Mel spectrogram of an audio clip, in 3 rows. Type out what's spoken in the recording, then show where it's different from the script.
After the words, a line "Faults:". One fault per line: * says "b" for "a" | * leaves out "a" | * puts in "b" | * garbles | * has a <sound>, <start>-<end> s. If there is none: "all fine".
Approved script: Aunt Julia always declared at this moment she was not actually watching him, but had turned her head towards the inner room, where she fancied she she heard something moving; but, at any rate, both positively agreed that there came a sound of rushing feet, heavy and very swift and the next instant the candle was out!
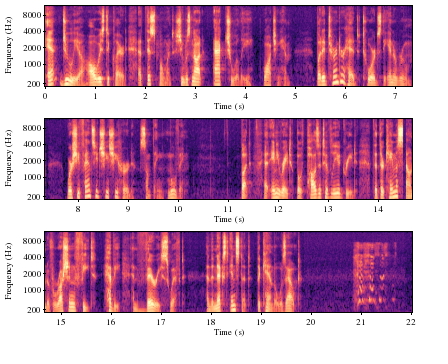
Aunt Julia always declared at this moment she was not actually watching him, but had turned her head towards the inner room, where she fancied she she heard something moving; but, at any rate, both positively agreed that there came a sound of rushing feet, heavy and very swift and the next instant the candle was out!
Faults:
* has a dropout, 14.5-14.6 s
* has a laugh, 20.8-21.7 s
